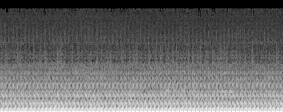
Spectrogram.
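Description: Steady electrical hum with many overtones, unchanging throughout: a drone picked up by the recording setup under a pause in the narration.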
